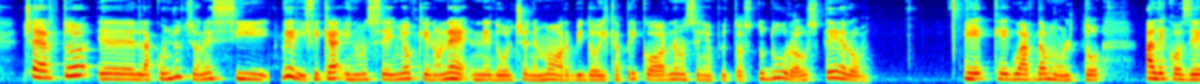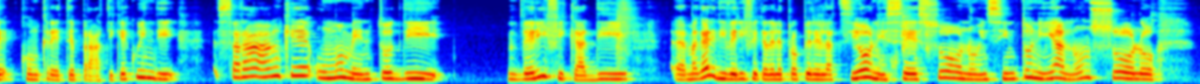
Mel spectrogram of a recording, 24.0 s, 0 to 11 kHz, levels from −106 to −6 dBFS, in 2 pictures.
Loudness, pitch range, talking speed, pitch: -21 LUFS, 195-235 Hz, 135 wpm, 210 Hz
